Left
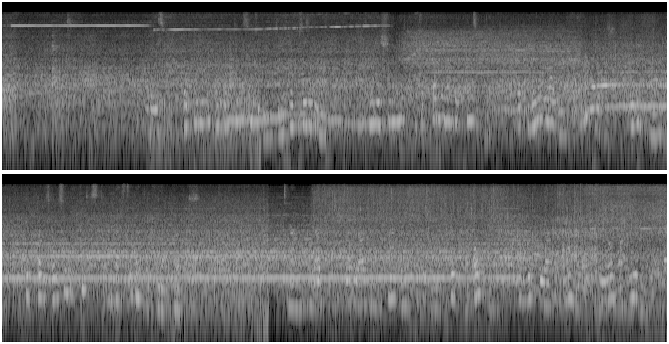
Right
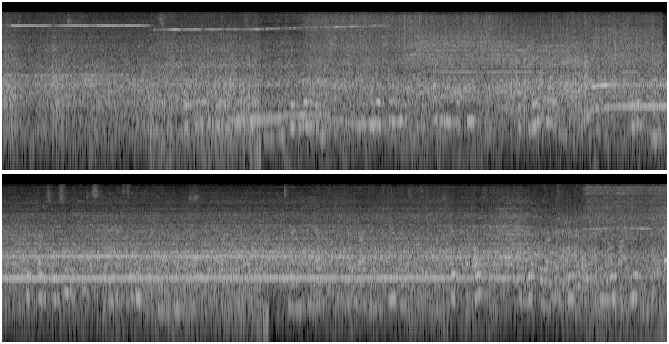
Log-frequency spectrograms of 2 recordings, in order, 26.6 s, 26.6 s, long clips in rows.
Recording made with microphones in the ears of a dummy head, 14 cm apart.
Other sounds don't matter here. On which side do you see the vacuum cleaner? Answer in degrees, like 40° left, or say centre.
centre.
